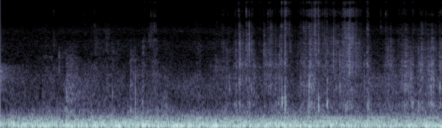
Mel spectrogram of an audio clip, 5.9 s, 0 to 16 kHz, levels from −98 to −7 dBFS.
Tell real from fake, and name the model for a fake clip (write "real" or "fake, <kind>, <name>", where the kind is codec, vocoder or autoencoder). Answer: fake, vocoder, BigVGAN v2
